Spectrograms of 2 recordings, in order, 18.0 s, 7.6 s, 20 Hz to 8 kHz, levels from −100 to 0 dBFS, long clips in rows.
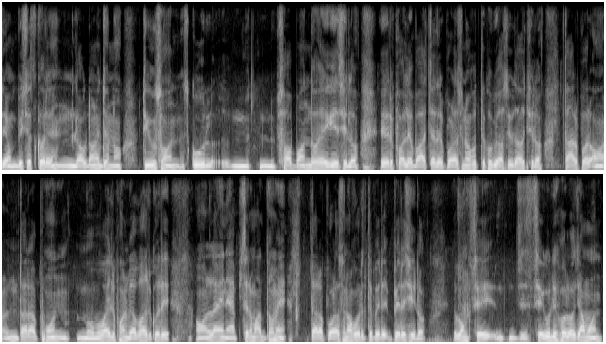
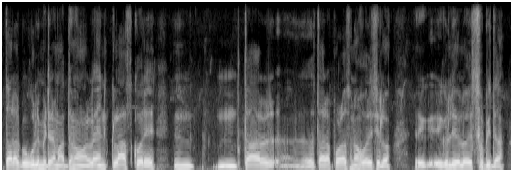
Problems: none marked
